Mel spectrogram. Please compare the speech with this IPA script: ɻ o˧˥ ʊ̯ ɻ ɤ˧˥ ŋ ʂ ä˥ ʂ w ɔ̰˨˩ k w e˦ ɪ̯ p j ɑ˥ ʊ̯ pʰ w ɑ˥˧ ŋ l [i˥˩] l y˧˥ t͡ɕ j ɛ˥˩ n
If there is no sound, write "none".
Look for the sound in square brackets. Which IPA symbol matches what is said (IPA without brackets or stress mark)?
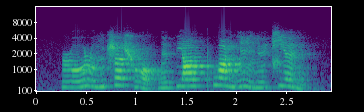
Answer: i˥˩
